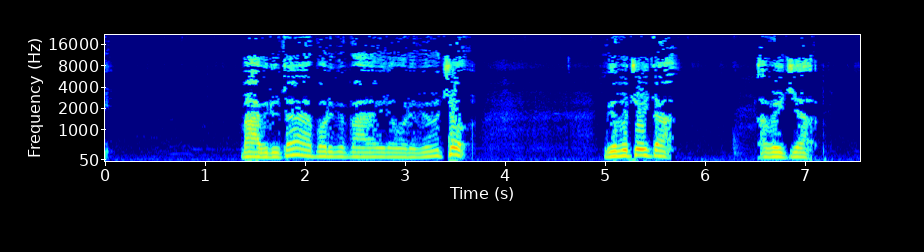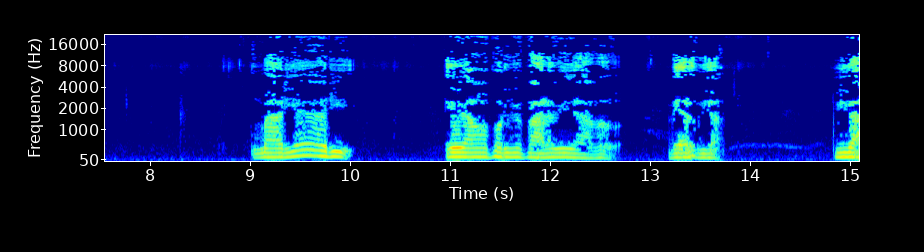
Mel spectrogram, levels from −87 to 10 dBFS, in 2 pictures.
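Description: Throughout the speech, the sound is watery and swirling. Heavy MP3 compression is the likely cause. Short of bits, the encoder drops weak frequency lines, which flicker on and off between frames. S sounds chirp metallically. Attacks smear. This fits roughly 32 kbps.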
